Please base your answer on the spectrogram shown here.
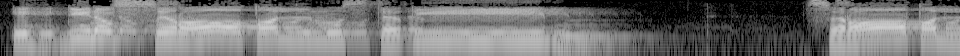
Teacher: صدای حرف تا درشتر از صدای حرف ت شنیده میشه و این به خاطر پدیده است که در زبان رخ میده، یعنی انتهای زبان به طرف بالا میره و صدا درشت میشه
